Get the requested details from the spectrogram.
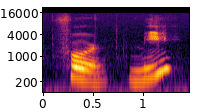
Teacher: A sílaba mais forte é o mi, tá? É a penúltima, também é uma paroxítona.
